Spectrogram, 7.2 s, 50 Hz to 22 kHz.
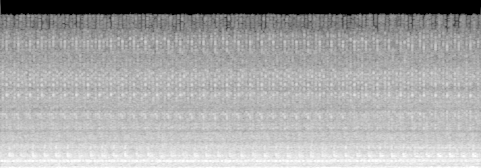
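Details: Toyota FJ, warm start, idling: fast light metallic tapping about three per second over steady hum, faster in park and neutral, slower under load in drive; clatter became slower, sharper knocking as it warmed; also marble-like rattle decelerating below 1800 rpm. Cause unknown.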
